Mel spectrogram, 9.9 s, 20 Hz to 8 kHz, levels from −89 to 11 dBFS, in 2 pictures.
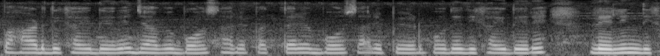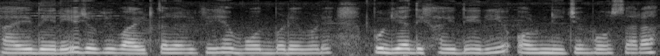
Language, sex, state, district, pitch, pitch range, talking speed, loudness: Hindi, female, Rajasthan, Jaipur, 210 Hz, 205-215 Hz, 240 wpm, -17 LUFS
